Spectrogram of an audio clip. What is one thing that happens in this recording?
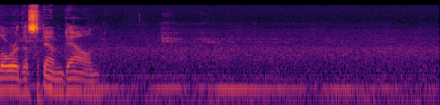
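Metal parts clink softly.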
